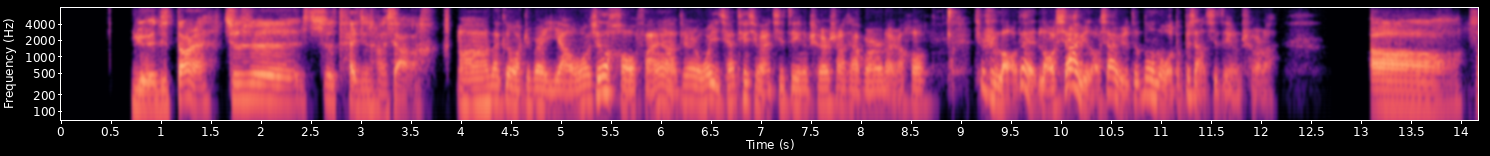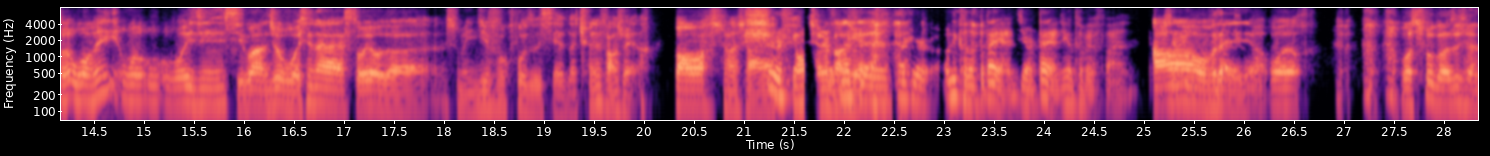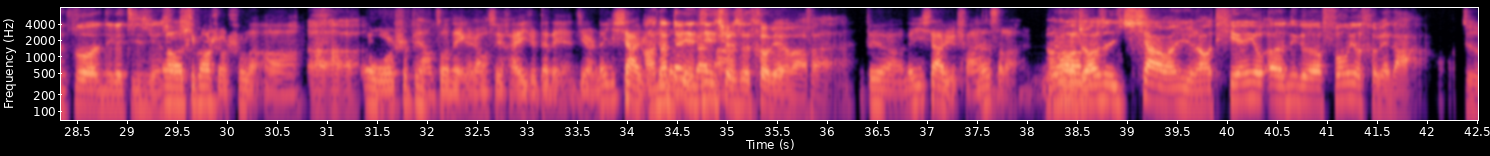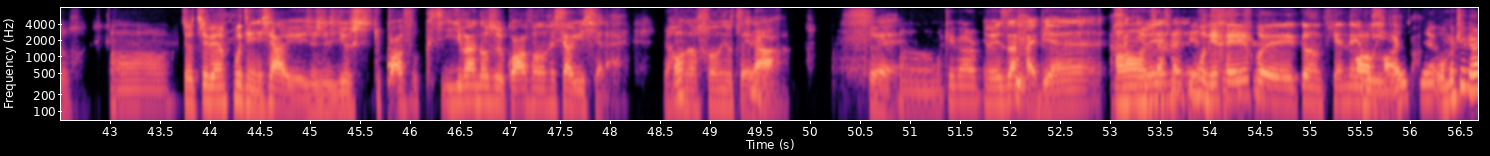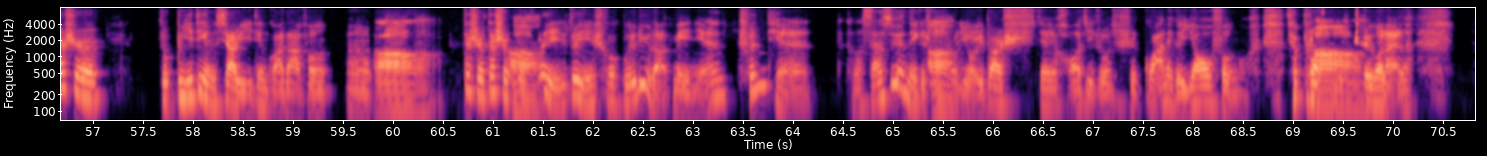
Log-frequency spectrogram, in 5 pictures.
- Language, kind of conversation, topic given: Chinese, unstructured, 你怎么看最近的天气变化？
- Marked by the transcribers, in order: chuckle; tsk; other background noise; laugh; laugh; laughing while speaking: "术"; teeth sucking; unintelligible speech; teeth sucking; chuckle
